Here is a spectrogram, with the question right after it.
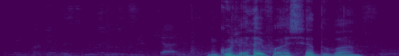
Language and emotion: Russian, positive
